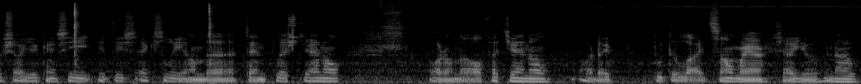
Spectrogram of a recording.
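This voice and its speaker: Male tutorial host, strongly gravelly creak, halting step-by-step technical delivery, noisy home-made sound. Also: on the high side, darkish tone. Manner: halting, piecemeal explaining with repeated phrases. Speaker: radio repair tutorial host. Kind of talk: unscripted hands-on technical demonstration.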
